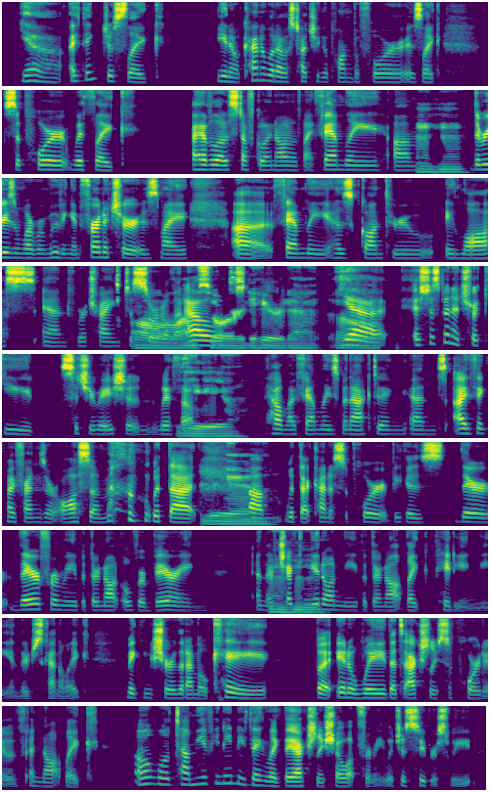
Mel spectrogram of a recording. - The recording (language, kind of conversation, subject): English, unstructured, What does friendship mean to you right now, and how are you nurturing those connections?
- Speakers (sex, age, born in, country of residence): female, 25-29, United States, Canada; female, 70-74, United States, United States
- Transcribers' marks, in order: tapping; chuckle; other background noise; put-on voice: "Oh well, tell me if you need anything"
